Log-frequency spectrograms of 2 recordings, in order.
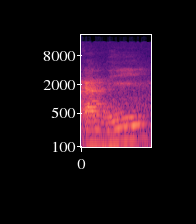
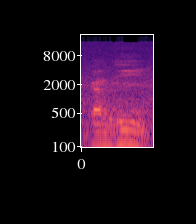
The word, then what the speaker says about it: Gandhi: Gandhi, you know Gandhi, Mahatma Gandhi. Махатма Ганди. Yes. India. The liberator of India. Освободитель Индии. Mahatma Gandhi. Bad pronunciation, Gandhi. No, Произношение это Gandhi. Ганди. На самом деле Ганди.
